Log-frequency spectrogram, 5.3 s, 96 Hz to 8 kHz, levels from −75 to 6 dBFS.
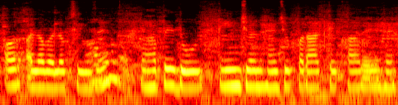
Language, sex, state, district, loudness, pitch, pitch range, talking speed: Hindi, female, Maharashtra, Mumbai Suburban, -14 LUFS, 205 Hz, 195-215 Hz, 180 wpm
